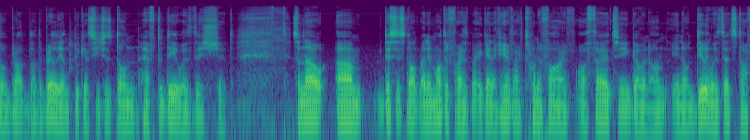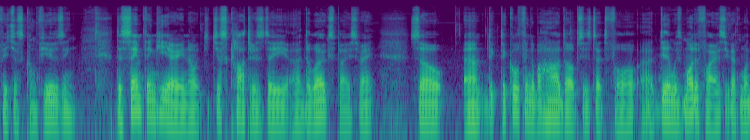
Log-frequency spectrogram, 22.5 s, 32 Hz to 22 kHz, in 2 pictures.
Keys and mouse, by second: 1.0 click, 3.9 ctrl+`, 14.2 click, 18.1 click, 19.7 q.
